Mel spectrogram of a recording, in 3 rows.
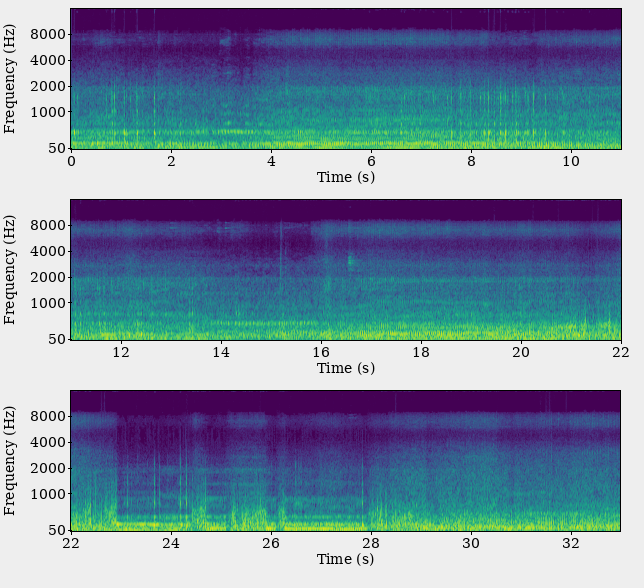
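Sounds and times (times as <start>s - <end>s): moped engine running: 4.6s - 14.4s.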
